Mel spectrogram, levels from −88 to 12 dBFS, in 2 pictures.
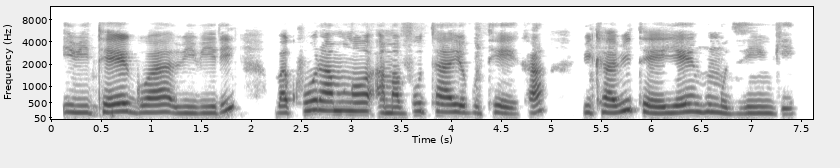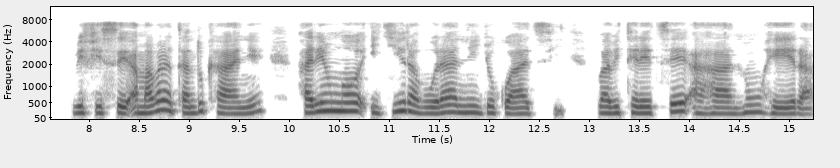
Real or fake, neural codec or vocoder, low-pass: real; none; 7.2 kHz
